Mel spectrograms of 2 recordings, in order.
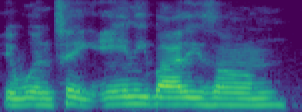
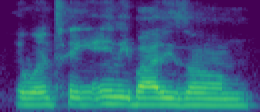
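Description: No difference in how they are said.

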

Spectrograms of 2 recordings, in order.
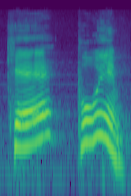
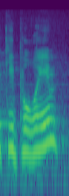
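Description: First: כפורים split into "ke" and "Purim", drawn out; split word. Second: Said in the usual way. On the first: Shown as a demonstration. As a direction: stretch "ke", pause, then "Purim" in כפורים. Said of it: "מה זה כיפורים". (כפורים בשתי מילים, "כְּ" ואז "פורים", לאט)

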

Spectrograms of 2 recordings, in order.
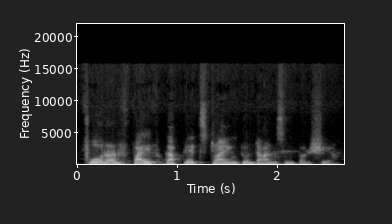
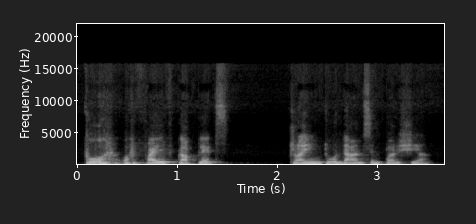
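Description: First: Said in the usual way. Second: Slower and higher, savouring each word of 'Four or five couplets'; slow poem recital. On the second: Shown as a demonstration. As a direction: recite the couplet slowly like verse. (savoured couplet recital) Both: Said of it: "a very interesting couplet I will quote".

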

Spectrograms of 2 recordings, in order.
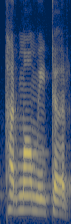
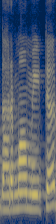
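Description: First: Thermometer starting with an unvoiced th; correct pronunciation. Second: Thermometer starting with d, "dhermometer"; wrong pronunciation. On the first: Teacher correcting the error, correctly pronounced. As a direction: say thermometer with a puffed t-h sound. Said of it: "not thermometer, but". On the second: Teacher showing the error, mispronounced. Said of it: "not thermometer". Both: Shown as a demonstration.

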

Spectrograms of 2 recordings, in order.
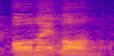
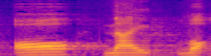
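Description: First: Said in the usual way. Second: ALL NIGHT LONG, very slow, word by word; "all ... night ... long", each word dragged out; drawn-out emphasis. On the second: Shown as a demonstration.

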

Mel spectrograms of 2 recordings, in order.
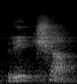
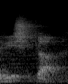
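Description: First: Said in the usual way. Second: রিস্কা with s and k swapped, said as riska; swapped sounds. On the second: Shown as a demonstration. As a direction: say রিস্কা as a slightly distorted riska. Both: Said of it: "এই শব্দটিকে একটু বিকৃত করে".

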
